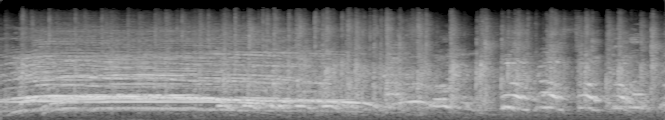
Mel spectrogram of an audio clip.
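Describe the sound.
A loud live crowd at a rap battle roars and cheers to pick the battle's winner, with sustained shouting voices, then scattered clapping and whoops break through as the noise stays dense throughout.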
